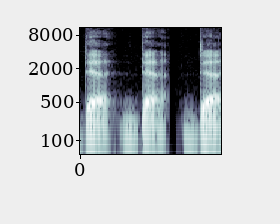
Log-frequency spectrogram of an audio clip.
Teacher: When you say d, the blockage of the air actually happens when the front of your tongue touches the palate right behind your teeth.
